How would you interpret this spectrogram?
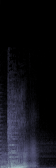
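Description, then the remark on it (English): A single loud, wet-sounding fart sound effect bursts in abruptly, lasting just over half a second with a buzzing, flappy texture before cutting off into quiet. “It always surprises me, even though I know it's going to fart.”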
